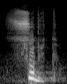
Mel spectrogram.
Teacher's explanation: a sílaba tônica é a antepenúltima, su, e também recebe acento agudo no U, súbito.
